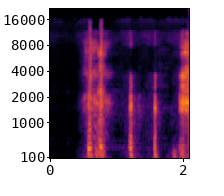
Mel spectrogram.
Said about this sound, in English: Coughing as fast as I can.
